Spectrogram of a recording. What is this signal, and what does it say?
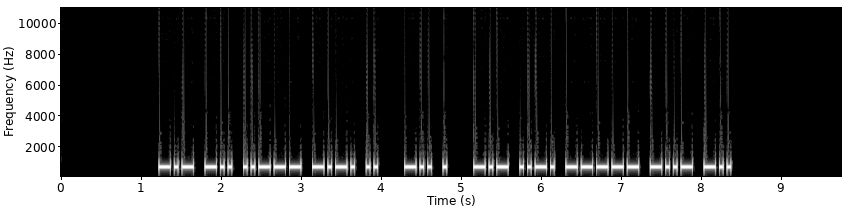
Morse code, heard as a keyed tone, about 25 wpm, 700 Hz. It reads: KD2CI DE KF0XD
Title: USA Callsign DE Callsign - 5 Characters - 25wpm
